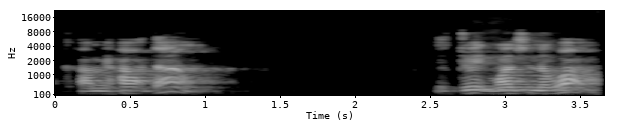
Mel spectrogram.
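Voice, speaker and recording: The pitch swings very widely, and audible room echo surrounds the voice. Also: man. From Malaysia. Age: 60s. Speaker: martial arts and mindfulness teacher. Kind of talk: podcast interview.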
